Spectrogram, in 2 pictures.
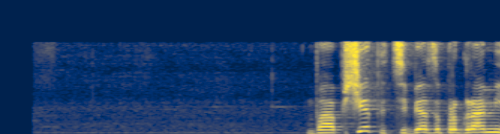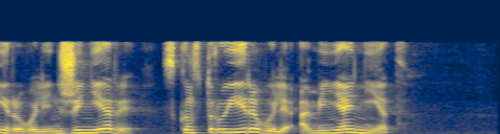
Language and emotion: Russian, angry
